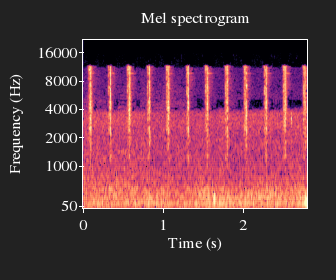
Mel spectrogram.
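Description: A game show countdown clock ticks steadily during a timed quiz round, about four crisp ticks per second, bright and evenly spaced over a faint background hum, with no one speaking.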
